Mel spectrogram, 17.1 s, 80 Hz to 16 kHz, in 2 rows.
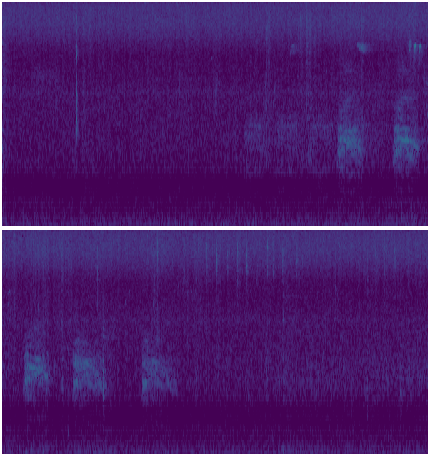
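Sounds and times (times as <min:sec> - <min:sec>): faint crow cawing: 0:04.8 - 0:12.2.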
